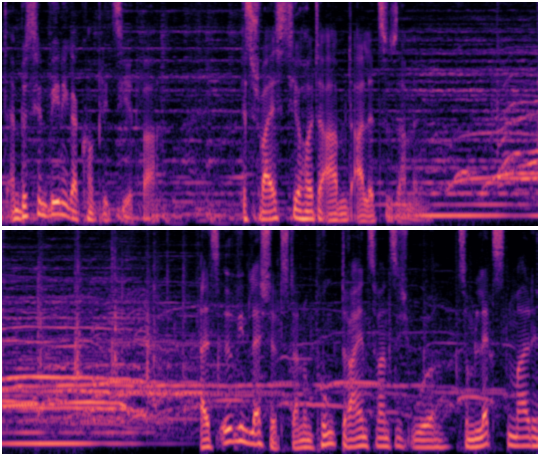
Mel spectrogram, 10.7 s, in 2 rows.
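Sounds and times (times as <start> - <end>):
speech: 0.0 - 1.8, 2.4 - 4.6, 7.4 - 10.7
club crowd applause and cheering: 4.2 - 10.7.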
